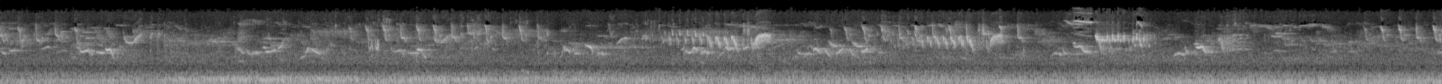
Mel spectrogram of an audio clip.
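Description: Several birds chirping and singing, with quick rapid trills now and then, over low steady background noise.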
